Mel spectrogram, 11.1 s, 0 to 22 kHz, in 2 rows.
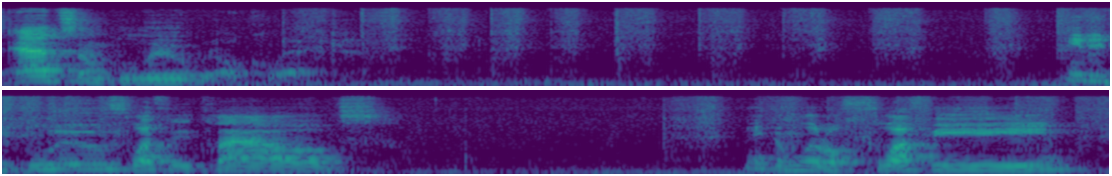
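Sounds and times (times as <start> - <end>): low room hum: 0.0 - 11.0
paintbrush rubbing on paper: 1.5 - 6.2, 8.8 - 11.0.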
